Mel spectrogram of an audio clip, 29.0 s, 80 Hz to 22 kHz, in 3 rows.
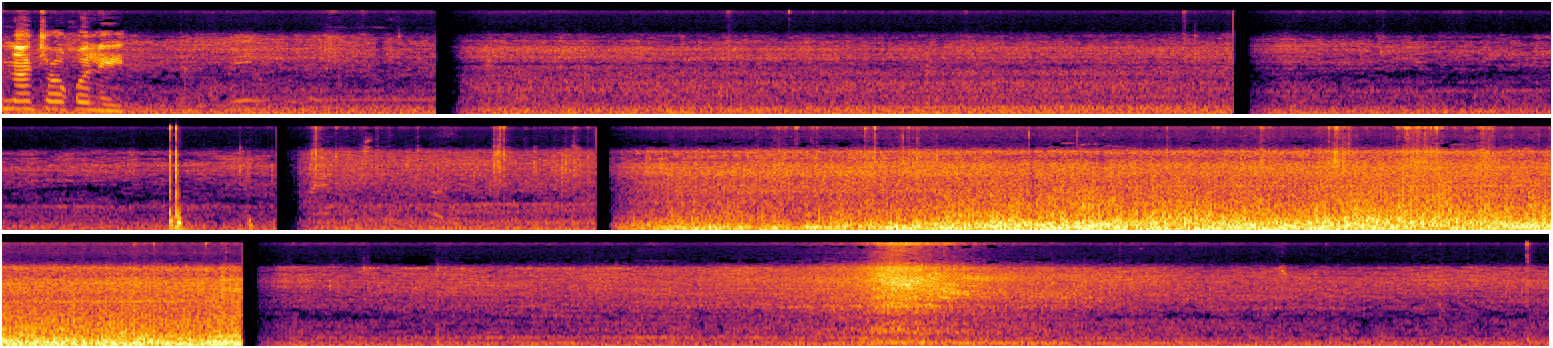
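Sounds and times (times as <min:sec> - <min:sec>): road noise inside car: 0:00.0 - 0:29.0
wind rushing over microphone: 0:13.4 - 0:20.9.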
